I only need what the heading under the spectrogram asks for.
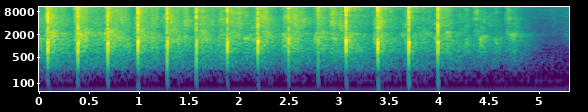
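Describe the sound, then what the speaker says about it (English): Sparse clapping from a small gathering at a 2021 promotion ceremony, honoring families and supporters: about twenty distinct, evenly spaced claps over roughly five seconds, fairly close and moderately loud, then fading to silence. "give a round of applause to the family and supporters of each one of you guys and our promotees"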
